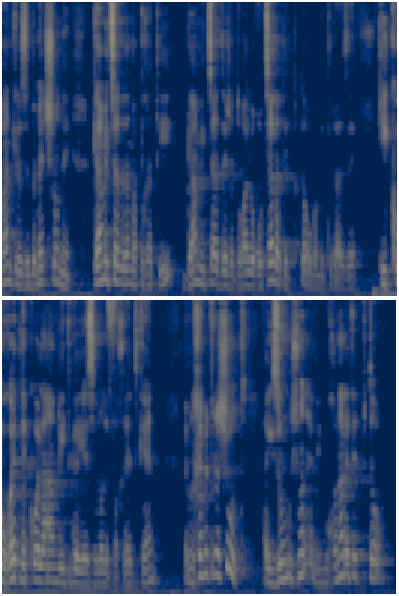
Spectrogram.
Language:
Hebrew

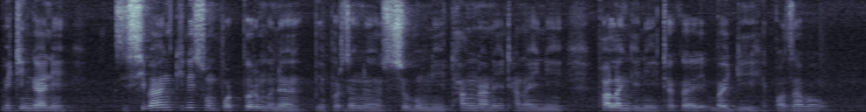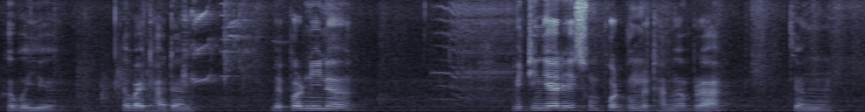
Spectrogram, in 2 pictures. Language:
Bodo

